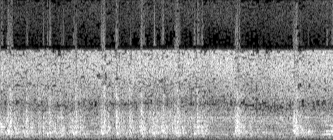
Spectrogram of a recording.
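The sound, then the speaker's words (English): Rapid, continuous clatter of typewriter keys striking in a dense mechanical rhythm, with a few sharper, louder hits standing out, steady throughout and without voices. “Finish typing that banquet story yet?”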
